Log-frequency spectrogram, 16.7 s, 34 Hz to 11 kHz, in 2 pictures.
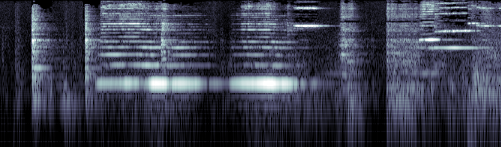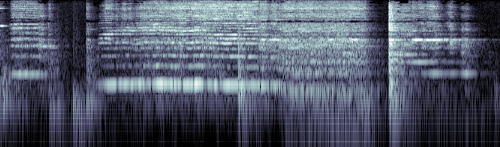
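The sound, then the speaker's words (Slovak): A rotating mechanical nativity scene, a 19th-century hand-carved wooden Bethlehem on a turning set like a revolving stage, turns, its mechanism giving off sustained squealing, whining tones that shift in pitch, broken by short pauses and clunks, moderately loud, with no voices. “Ten zvuk si vypočujete, milí poslucháči, keď sa to otáča, tak presne je to ako taká kulisa.”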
